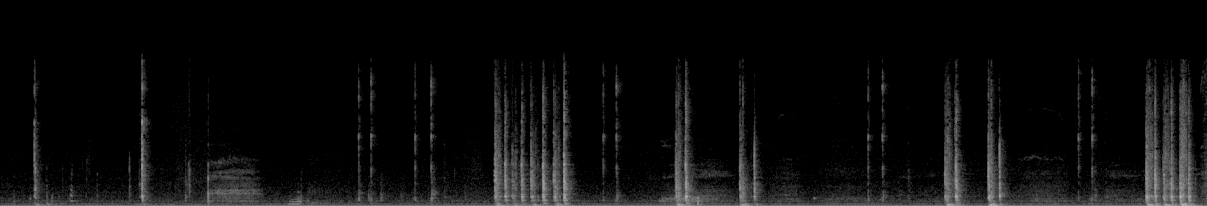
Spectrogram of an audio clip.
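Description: Computer keyboard typing in scattered bursts of keystrokes with short pauses between them, over a faint steady low hum.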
